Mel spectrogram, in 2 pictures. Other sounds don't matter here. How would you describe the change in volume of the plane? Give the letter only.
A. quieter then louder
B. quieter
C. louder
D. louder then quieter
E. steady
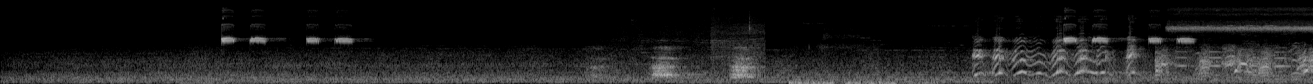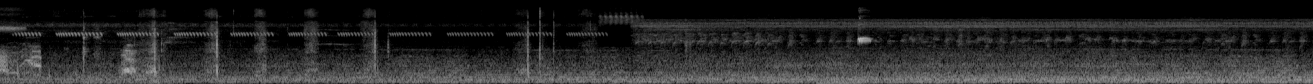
C.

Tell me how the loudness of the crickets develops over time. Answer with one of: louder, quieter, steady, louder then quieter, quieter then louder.
quieter.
